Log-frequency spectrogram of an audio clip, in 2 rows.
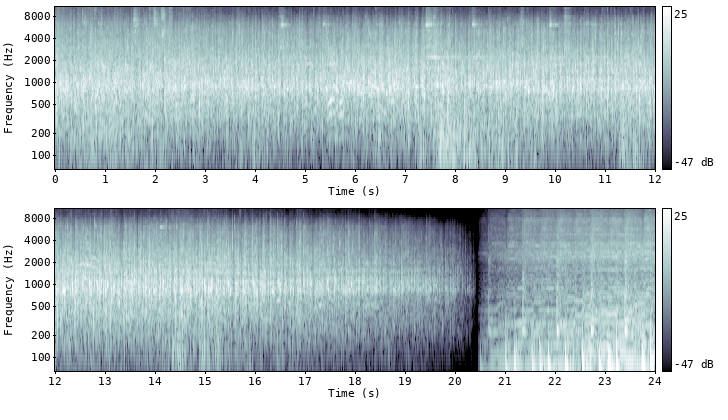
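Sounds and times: hooves clattering on pavement: 0.0 - 20.2.

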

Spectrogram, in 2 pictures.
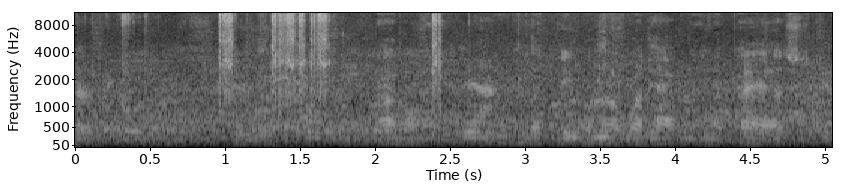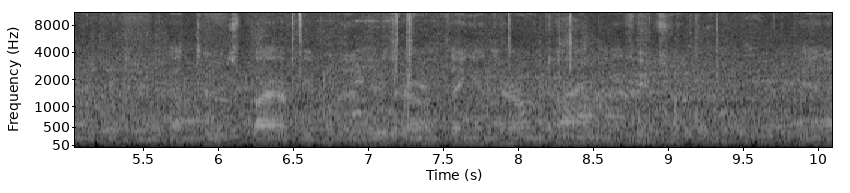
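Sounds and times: murmur of voices: 0.0 - 10.0
camera shutters clicking: 0.9 - 1.8.

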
